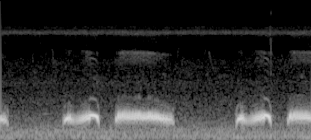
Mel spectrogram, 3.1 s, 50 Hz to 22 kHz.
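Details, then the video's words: Spotted dove cooing, the call used as a lure for trapping birds: low hollow coos in a repeating pattern of a short rising note followed by a long steady coo, against faint background hiss. "Suara Burung Tekukur kuk 1"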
